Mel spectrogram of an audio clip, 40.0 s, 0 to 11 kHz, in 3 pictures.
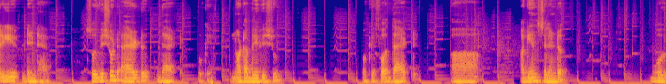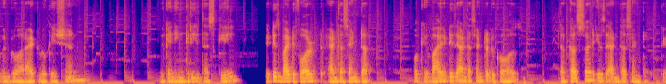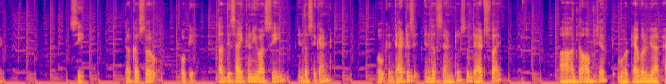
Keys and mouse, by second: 2.9-4.9 middle drag, 5.6 shift+a, 7.0 middle click, 7.3 shift+s, 8.3 shift+a, 9.8 shift+a, 12.2 s, 13.1 g, 15.2-28.5 shift+drag, 17.3 s, 23.1 x, 28.6 ctrl+KP_7, 38.9-39.9 shift+drag, 39.6 shift+a.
